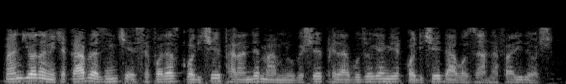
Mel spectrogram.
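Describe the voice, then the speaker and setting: A man's voice: medium pitch, animated, breathy edge, muffled recording. A man voicing a stiff, precise older male bureaucrat who speaks curtly and impatiently. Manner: curt, impatient, clipped.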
